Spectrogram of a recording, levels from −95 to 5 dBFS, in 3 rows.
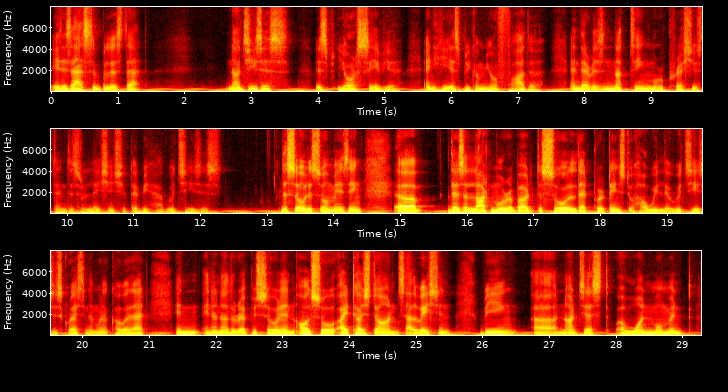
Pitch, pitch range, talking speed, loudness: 120 Hz, 85-125 Hz, 155 wpm, -20 LUFS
